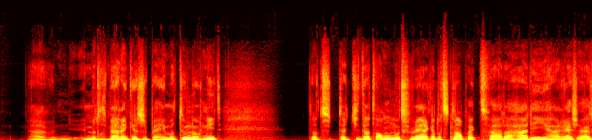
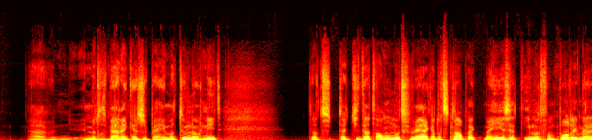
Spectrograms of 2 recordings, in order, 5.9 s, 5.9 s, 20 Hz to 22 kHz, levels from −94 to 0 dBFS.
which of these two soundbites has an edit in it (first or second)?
first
